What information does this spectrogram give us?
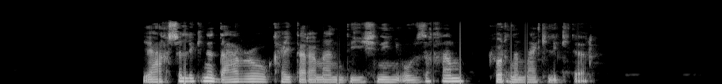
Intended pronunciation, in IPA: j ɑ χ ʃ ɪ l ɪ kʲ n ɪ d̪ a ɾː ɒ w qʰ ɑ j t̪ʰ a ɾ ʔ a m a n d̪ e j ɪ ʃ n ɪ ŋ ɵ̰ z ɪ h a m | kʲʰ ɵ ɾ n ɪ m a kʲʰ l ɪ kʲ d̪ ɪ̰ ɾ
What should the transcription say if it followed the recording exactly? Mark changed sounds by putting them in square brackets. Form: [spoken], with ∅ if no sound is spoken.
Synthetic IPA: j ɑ χ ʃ ɪ l ɪ kʲ n ɪ d̪ a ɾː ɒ w qʰ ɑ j t̪ʰ a ɾ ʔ a m a n d̪ e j ɪ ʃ n ɪ ŋ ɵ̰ z ɪ h a m | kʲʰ ɵ ɾ n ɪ m a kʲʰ l ɪ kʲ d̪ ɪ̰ ɾ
